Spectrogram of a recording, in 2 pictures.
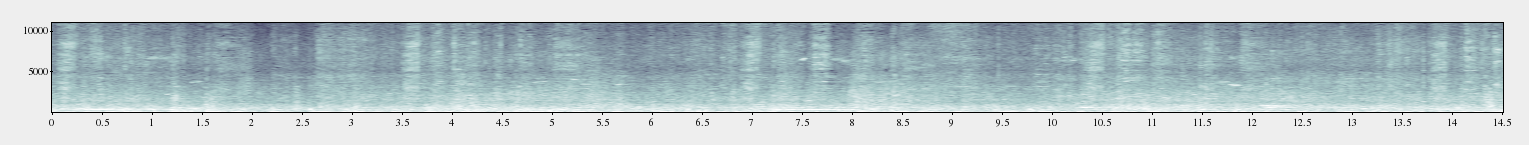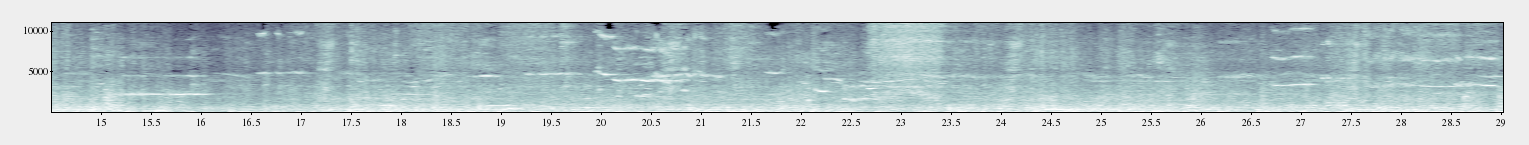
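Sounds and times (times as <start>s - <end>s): train wheels rumbling on rail: 0.0s - 29.0s
wheel squeals: 13.4s - 29.0s.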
